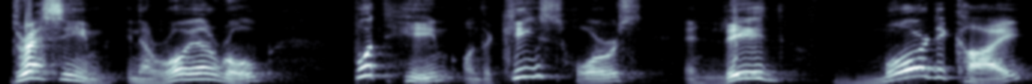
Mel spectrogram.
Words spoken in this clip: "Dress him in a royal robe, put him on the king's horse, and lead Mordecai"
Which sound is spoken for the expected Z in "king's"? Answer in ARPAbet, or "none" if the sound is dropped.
S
